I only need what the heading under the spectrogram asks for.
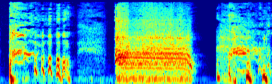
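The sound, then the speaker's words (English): A loud, anguished, theatrical yell, a drawn-out agonized wail of about a second surrounded by shorter strained vocal bursts and groans, alone with no talking. “Give me the yell.”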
